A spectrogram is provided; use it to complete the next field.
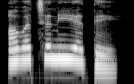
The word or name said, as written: ಅವಚನೀಯತೆ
